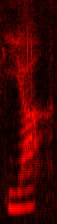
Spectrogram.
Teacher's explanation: YA is a diphthong. It's ya, not iya.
